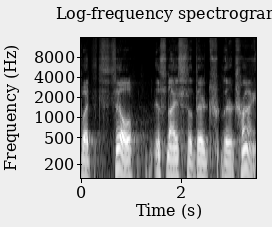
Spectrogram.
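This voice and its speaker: A man speaks at a very slow pace. His voice is fairly low, with a dark, mellow tone. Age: 90s. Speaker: war veteran. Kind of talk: interview. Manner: halting.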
